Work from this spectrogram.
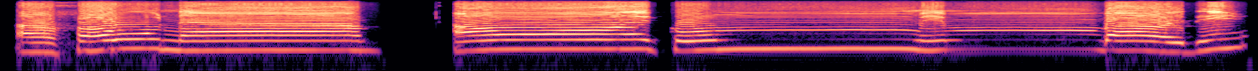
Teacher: मीम को मीम में मुदगम कर देंगे, मिला देंगे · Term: इदगाम शफी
